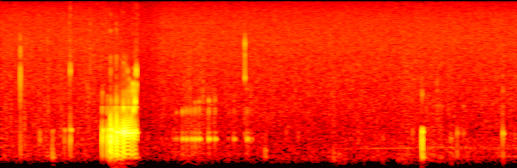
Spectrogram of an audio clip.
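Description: A short gurgling growl followed by scattered faint bubbling sounds: hungry stomach growling, a normal finding.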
